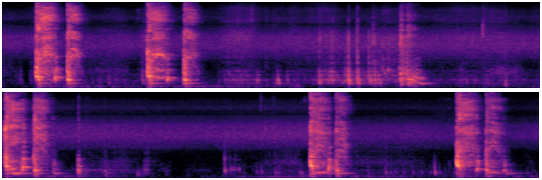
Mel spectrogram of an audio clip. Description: a little coughing fit I had earlier because I choked on my water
